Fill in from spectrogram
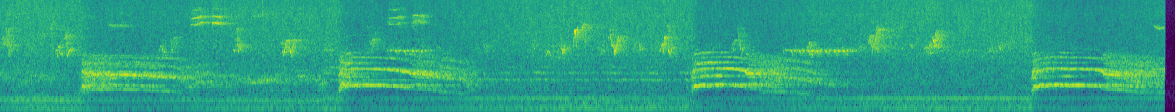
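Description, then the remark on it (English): A creature's long howl rises and falls four times, spaced several seconds apart, each call loud and harmonically rich over a constant low droning hum. No one speaks. “I'm going Dog Man again. It is.”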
